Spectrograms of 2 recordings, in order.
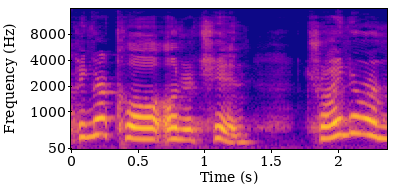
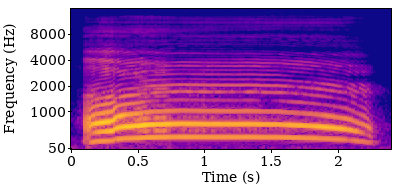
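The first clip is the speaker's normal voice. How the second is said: long, higher beast roar; monster roar; 4 semitones higher than usual. Acted. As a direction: howl like a mythical beast. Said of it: "It sounded like an angry ghost".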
